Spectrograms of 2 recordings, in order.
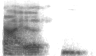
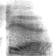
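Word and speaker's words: tier: three chair of democracy now t-i-e-r the pronunciation is if you speak it here t double e but when you have to give the pronunciation it's not tire clear so that's different pronunciation it's tear p double e r so the constitution was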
